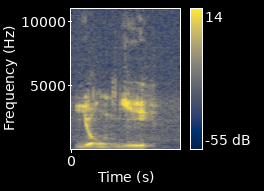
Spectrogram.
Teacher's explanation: He kept on pronounced it Yongyi, and that actually doesn't mean anything that I'm aware of in Cantonese. It's actually mid to low. It's a low tone falling.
